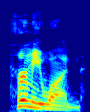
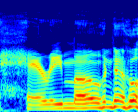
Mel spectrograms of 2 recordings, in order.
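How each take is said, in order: First: The name is said as 'Hermy one'. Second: The name is said as 'Harry Moan'. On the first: The speaker calls it right. "It's a Hermy one" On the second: The speaker calls it wrong. "I pronounced her name totally wrong for years in my brain"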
